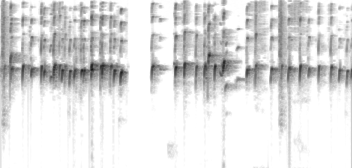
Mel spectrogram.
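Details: European goldfinch delivering betbeta-style song meant to prompt other goldfinches to sing; dense, quick jingling twitter with buzzy rolls, two bursts split by a short gap, nothing else audible.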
